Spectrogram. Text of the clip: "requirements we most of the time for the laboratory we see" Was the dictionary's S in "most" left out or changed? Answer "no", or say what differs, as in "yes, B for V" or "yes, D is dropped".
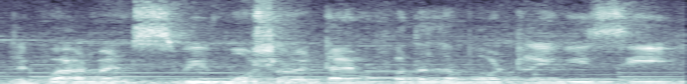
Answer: yes, SH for S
